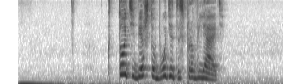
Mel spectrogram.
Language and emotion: Russian, angry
